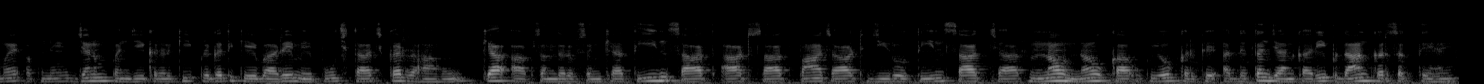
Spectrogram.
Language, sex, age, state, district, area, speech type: Hindi, male, 45-60, Uttar Pradesh, Sitapur, rural, read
